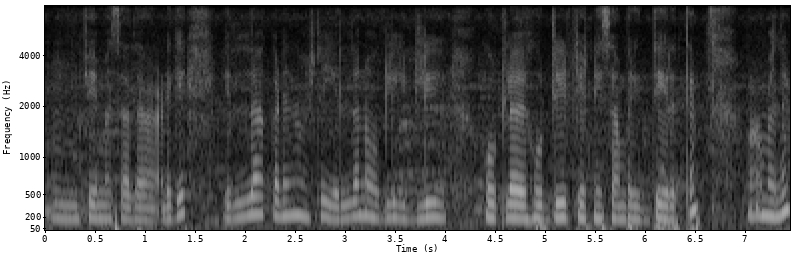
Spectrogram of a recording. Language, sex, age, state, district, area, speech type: Kannada, female, 30-45, Karnataka, Bangalore Rural, rural, spontaneous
